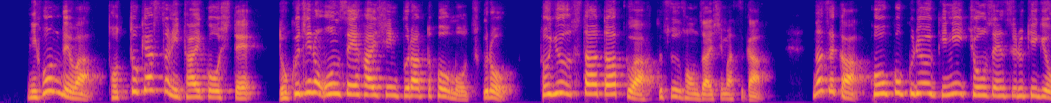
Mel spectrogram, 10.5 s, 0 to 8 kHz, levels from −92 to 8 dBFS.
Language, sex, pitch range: Japanese, male, 180-295 Hz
